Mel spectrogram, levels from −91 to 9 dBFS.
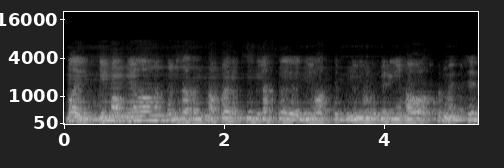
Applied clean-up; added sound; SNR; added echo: neural separator model SepFormer DNS4.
